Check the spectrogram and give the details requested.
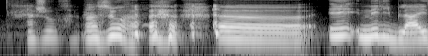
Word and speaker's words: Nellie Bly: jour un jour et nelly blaye c'est ainsi que ça se prononce dans l'antre de la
